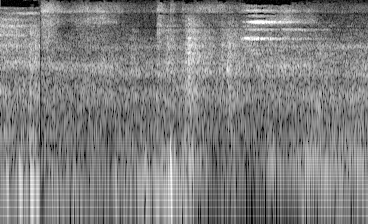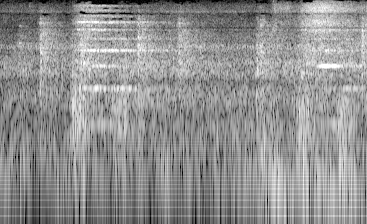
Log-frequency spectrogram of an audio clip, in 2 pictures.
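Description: Passenger train moving over the station tracks: a steady low rumble, with short high-pitched wheel squeals a few times.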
